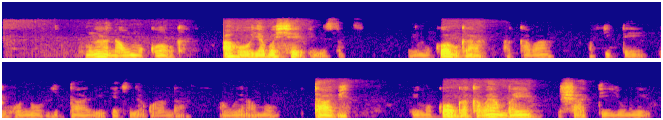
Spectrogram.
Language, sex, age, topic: Kinyarwanda, male, 25-35, government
